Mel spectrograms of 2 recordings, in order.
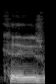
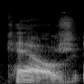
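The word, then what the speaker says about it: Coues: But it was through the writing of O'Connor that I learned about the Coos white-tailed deer. And actually, when you get right down to it, it probably should be pronounced properly cows, because Dr. Elliot Cowes was a surgeon,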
